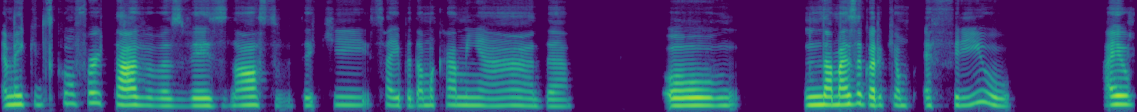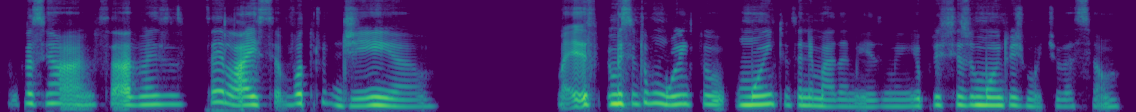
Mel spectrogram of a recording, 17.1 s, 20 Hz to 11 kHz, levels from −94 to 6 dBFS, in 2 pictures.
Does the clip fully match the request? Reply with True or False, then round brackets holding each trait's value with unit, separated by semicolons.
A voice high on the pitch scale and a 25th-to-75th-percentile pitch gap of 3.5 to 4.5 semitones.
False (235 Hz; 2.4 semitones)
